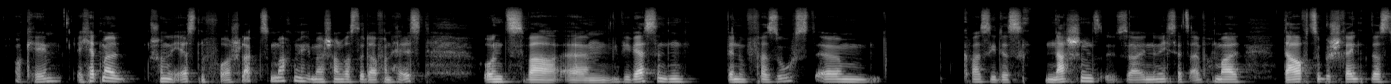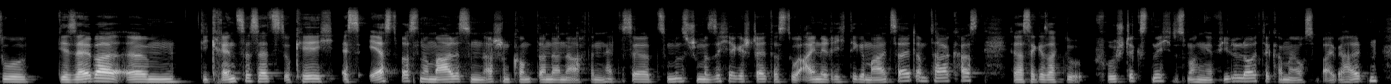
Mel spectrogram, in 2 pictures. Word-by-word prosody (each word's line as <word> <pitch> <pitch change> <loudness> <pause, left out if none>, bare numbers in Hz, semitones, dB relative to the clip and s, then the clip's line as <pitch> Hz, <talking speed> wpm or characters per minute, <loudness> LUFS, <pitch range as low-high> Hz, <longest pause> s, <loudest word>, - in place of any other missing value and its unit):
Okay. 140 +5 -5 0.2
Ich 115 - -6
hätte 160 - +3
mal 140 -5 +4 0.2
schon 135 -1 -2
den 125 - -2
1. 130 -2 -2
Vorschlag 125 +2 -3
zu - - -3
machen. 165 +1 -2
Will 145 -5 -4
mal 120 0 -1
schauen, 120 0 +2
was 120 0 -1
du 120 - -1
davon 110 -1 -2
hältst. - - -2 0.5
Und 120 0 +2
zwar, 110 -4 +6
ähm, 100 +2 -2
wie 115 -1 -6
wäre 130 +2 +7
es 135 -1 +6
denn, 130 -2 -3 0.3
wenn 115 - +1
du 115 - -4
versuchst, 125 +7 -2
ähm, 120 -2 -1 0.8
quasi 120 -1 -2
das 110 -1 +1 0.2
Naschen, 130 +6 +6
sa - - -8
sag 110 -1 -3
nenne 115 +2 -1
ich 130 +1 -4
jetzt - - -5
einfach 105 - -7
mal, 115 -1 +4 0.4
darauf 125 +4 +8
zu 130 0 -1
beschränken, 125 0 +2
dass 120 0 +1
du 120 -2 -1 0.3
dir 115 -1 +1
selber, 135 +5 +7
ähm, 120 +1 +2 0.2
die 115 - -8
Grenze 135 +8 +1
setzt: 135 -2 +1
„Okay, 130 +5 0
ich 135 0 -7
esse 425 - +3
erst - - +2
was - - -1
Normales 120 +1 +2
und 115 - -3
Naschen 115 +1 -4
kommt 115 +1 -6
dann 115 - -1
danach“. 110 -1 -4
Dann 110 0 -8
hättest 125 0 -6
du - - -2
ja 120 -1 -3
zumindest 130 +4 -4
schon 120 - -2
mal 115 - -1
sichergestellt, 130 -1 -4
dass 120 0 -1
du 115 -2 -4
eine 115 +1 -1
richtige 120 0 -7
Mahlzeit 115 +11 -2
am 155 - -6
Tag 155 +1 -4
hast. 175 0 -3 0.3
Du - - -3
hast 110 0 +1
ja 120 - -2
gesagt, 110 -1 -3
du 115 - -8
frühstückst 130 +6 -5
nicht, 155 0 -7
das - - -5
machen 110 -1 -4
ja 100 - -6
viele 125 +8 -7
Leute, 145 -2 -3
kann 110 -3 -8
man 100 -2 -5
ja - - -7
auch - - -17
so - - -5
beibehalten, 130 +7 -5
120 Hz, 205 wpm, -23 LUFS, 115-130 Hz, 0.8 s, darauf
